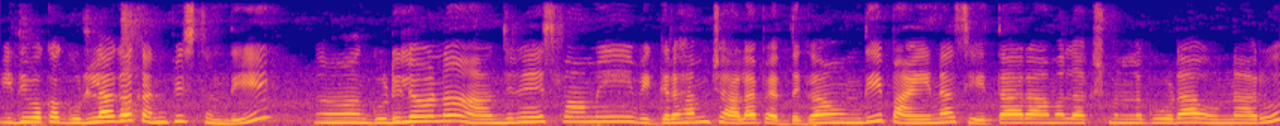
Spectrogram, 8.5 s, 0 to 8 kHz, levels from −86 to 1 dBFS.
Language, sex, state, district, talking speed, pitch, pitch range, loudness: Telugu, female, Andhra Pradesh, Anantapur, 110 wpm, 265 Hz, 245-305 Hz, -15 LUFS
